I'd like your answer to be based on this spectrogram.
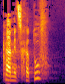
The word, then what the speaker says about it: камец хатуф: Это у нас всегда камец хатуф, который произносится как О, и вместе получается хатев камец, который произносится как сверхкраткий О.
